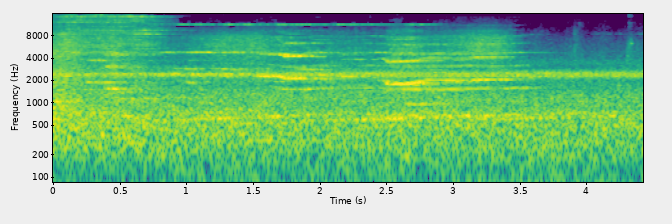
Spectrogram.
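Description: JR East E233-7000 series electric train braking to a stop, with high-pitched squealing from the wheels and brakes that glides up and down in pitch around the middle.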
